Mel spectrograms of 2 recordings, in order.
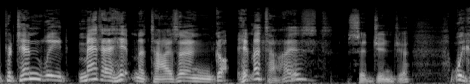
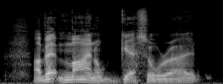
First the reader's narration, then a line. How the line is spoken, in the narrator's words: said William gloomily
